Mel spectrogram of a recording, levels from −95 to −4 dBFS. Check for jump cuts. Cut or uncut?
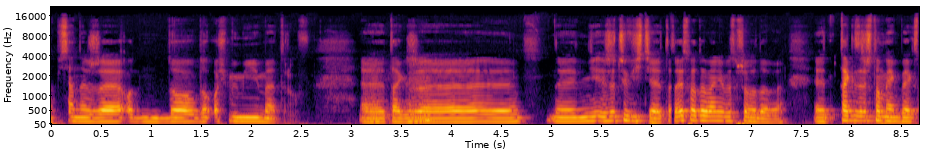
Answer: cut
